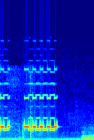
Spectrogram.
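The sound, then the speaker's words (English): A telephone rings in a house at one in the morning, a bright trilling bell that gives a short burst and then a longer run of rapid pulses, followed by quiet. “Is that the phone? You stay here and go back to sleep. I'll get it.”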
